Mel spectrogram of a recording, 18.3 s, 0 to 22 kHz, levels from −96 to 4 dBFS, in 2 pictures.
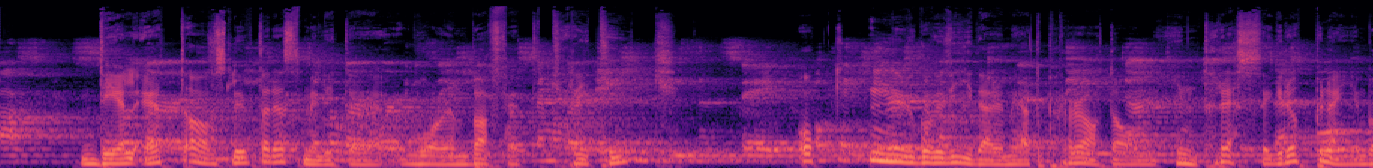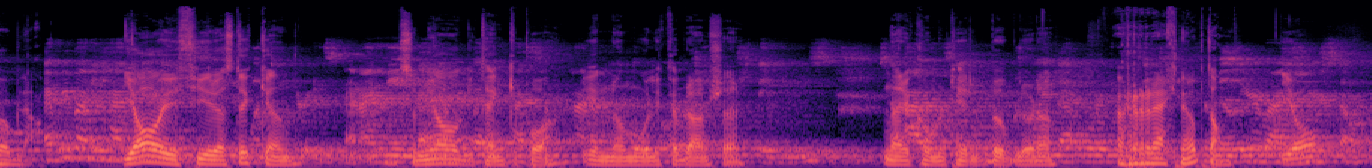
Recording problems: voice in the background; loud; throughout; 5 dB below the speech

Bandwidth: 18.5 kHz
